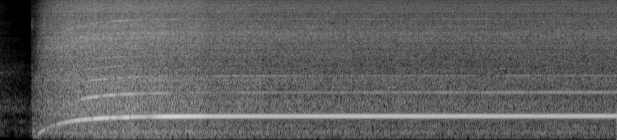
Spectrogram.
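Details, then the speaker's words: Wet/dry vacuum cleaner sucking up water: the motor spins up into a thin, high, choked whine that never reaches a full roar. The vacuum is struggling; the owner later finds it was blocked. "Okay, so I think I have broken my vacuum cleaner because it doesn't really want to work. And I'm not too happy about that."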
